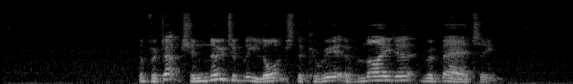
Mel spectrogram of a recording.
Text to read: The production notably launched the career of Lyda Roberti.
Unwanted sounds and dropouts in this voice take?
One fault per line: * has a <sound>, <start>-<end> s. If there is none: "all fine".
all fine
